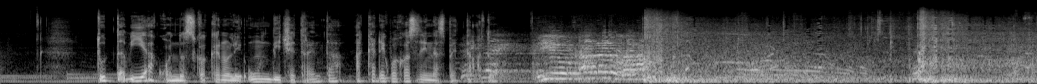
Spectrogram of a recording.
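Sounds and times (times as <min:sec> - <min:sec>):
speech: 0:00.7 - 0:07.0
crowd voices murmuring: 0:04.6 - 0:10.3
loud sharp gunshots with rumble: 0:06.4 - 0:07.5, 0:09.0 - 0:10.3.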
